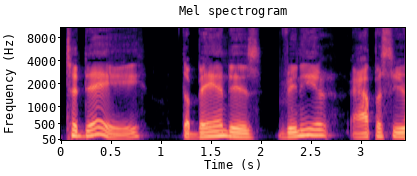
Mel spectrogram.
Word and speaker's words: Appice: but Carmine says it's Appice. He just pronounces it Appice because he wanted to separate himself.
